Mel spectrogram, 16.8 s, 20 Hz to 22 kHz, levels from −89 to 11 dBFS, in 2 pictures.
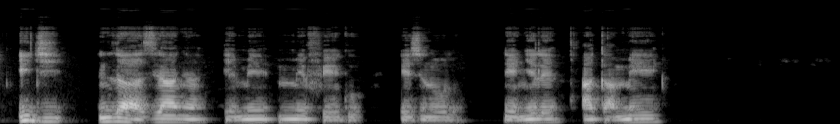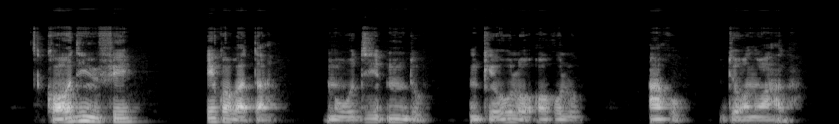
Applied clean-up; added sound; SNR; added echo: none; none; none; none.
